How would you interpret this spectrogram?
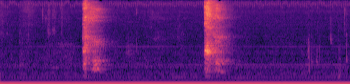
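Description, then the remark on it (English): Two short, breathy coughs spaced about a second and a half apart, not loud, against a low steady hum and no talking. “Is that real or is that a fake cough?”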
